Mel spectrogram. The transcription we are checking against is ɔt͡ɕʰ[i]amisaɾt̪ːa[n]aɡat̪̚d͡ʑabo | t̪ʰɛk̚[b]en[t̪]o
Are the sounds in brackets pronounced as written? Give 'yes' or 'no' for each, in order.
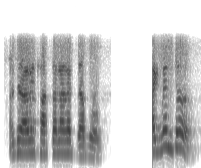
no, yes, yes, yes

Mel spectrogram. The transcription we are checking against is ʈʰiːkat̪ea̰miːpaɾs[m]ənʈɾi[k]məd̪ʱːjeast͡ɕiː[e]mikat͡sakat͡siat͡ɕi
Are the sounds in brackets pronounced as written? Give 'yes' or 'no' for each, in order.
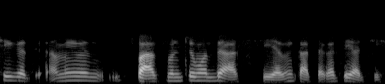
yes, no, no

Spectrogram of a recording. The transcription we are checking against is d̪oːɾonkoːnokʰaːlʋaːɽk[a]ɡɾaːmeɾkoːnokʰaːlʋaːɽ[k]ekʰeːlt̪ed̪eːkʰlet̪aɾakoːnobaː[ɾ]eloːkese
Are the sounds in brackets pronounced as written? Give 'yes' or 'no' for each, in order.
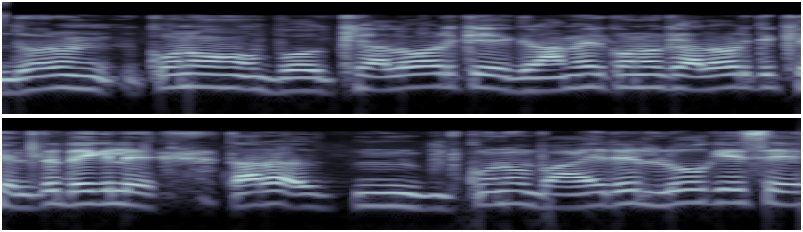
no, yes, yes

